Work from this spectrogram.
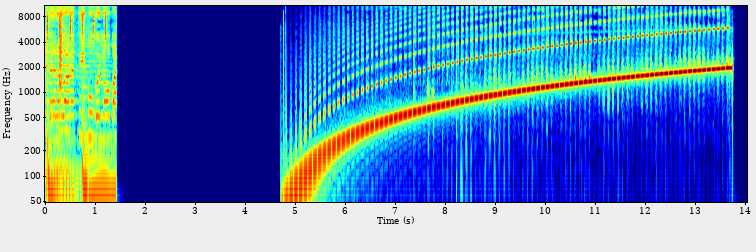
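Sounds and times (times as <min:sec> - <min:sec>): pulsing rising electronic tone: 0:04.7 - 0:13.8.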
